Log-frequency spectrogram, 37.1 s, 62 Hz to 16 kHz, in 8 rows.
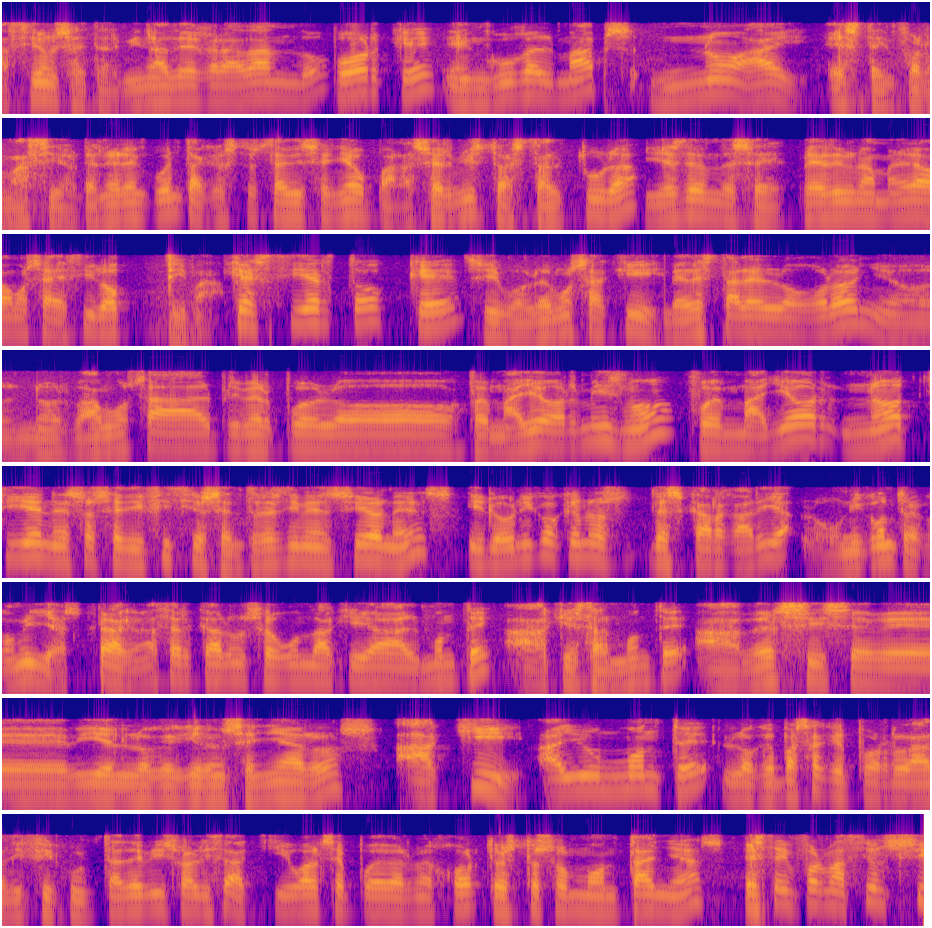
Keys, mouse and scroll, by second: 0.0-0.4 scroll up 1, 0.4 middle click, 3.9-4.7 scroll down 4, 4.7-5.1 scroll down 4, 5.1 shift+middle click, 5.7-6.5 scroll down 1, 6.5-7.5 scroll down 1, 7.5 shift+middle click, 9.6 shift+middle click, 9.6 shift+scroll down 1.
